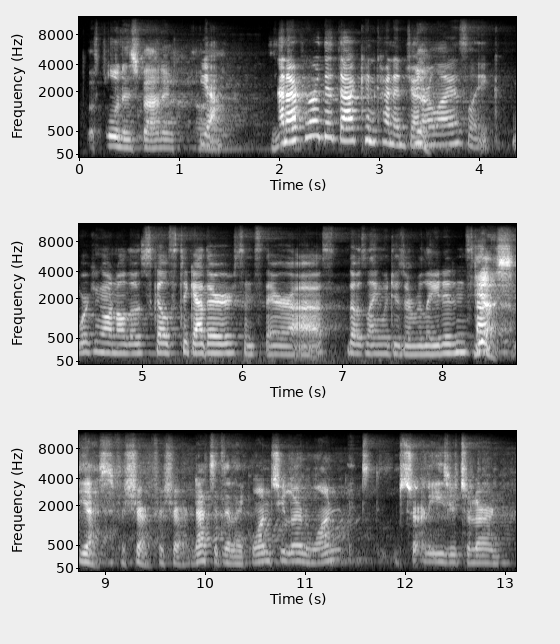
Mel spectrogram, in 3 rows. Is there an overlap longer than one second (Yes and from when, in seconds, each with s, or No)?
No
